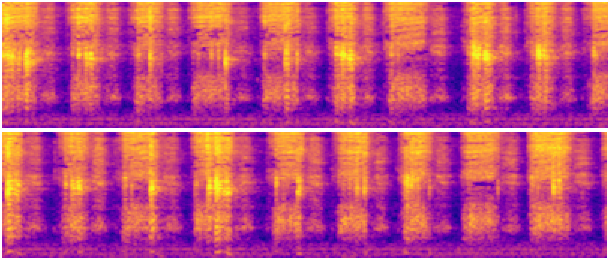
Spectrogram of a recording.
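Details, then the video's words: Pet dog reverse sneezing indoors, a reaction the owner links to pollen allergy: rapid rhythmic snorting gasps, roughly one a second, harsh and airy, steady throughout with a faint low hum behind. "If your dog is making a strange sound. This is what's happening"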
